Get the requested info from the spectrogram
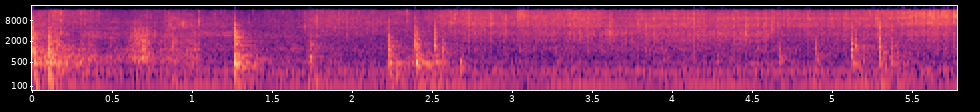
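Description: Paratha frying in ghee on a flat griddle pan, sizzling steadily, with a wooden spatula scraping and tapping against the pan several times.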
